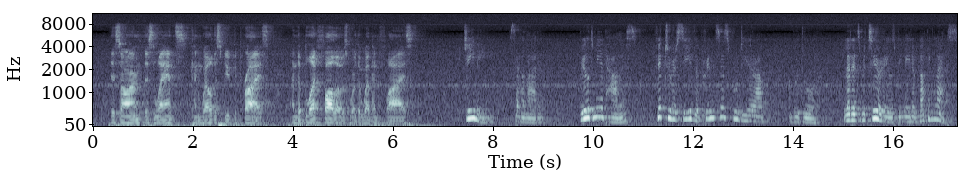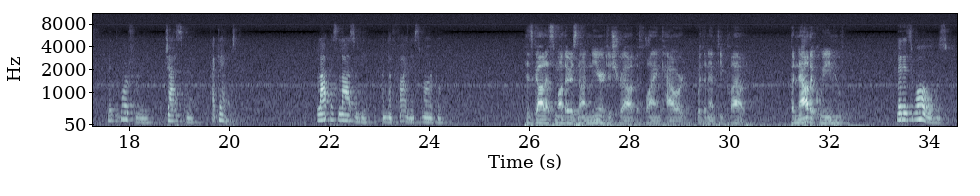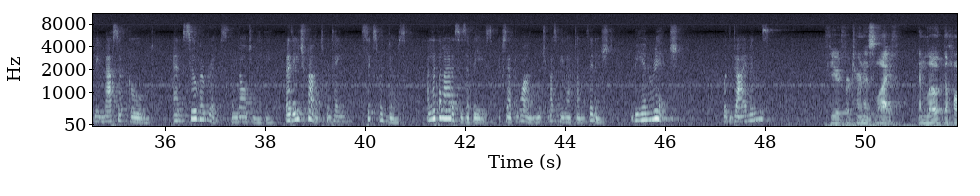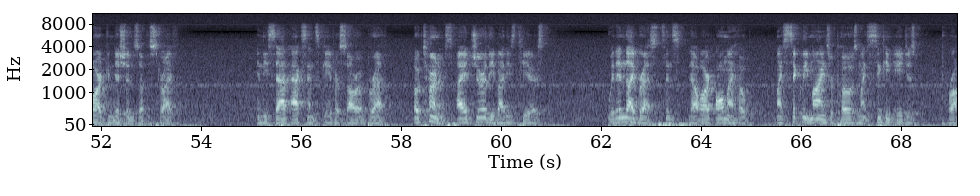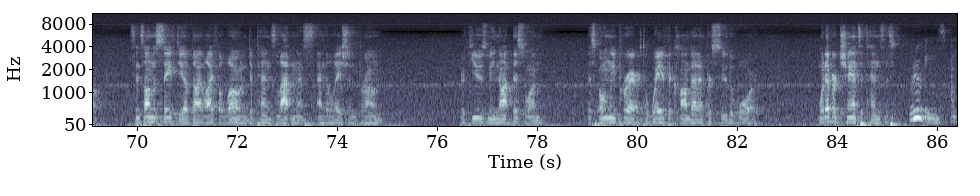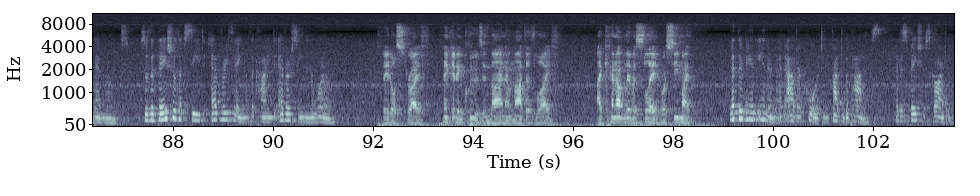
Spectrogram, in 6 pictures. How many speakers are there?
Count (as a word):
two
